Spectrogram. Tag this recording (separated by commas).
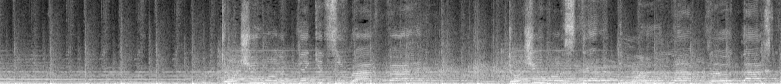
Music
